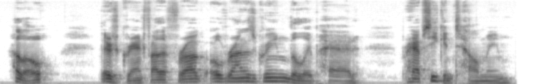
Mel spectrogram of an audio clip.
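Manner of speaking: ordinary talk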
